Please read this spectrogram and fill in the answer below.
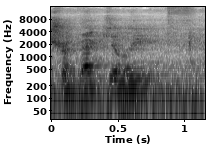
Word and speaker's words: trabeculae: speculated network of trabeculae it's pronounced trabeculae when you look at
